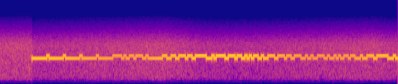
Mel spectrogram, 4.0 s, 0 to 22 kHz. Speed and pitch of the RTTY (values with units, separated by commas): 45.45 baud, 170 Hz shift, 1360 Hz centre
